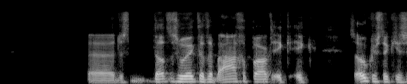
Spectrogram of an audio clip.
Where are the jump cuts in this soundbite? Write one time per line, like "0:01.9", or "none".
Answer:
0:01.3
0:02.7

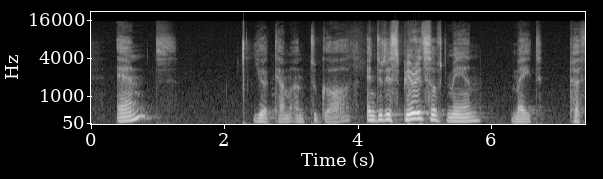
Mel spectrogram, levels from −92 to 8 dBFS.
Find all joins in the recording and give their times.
0:04.1
0:05.3

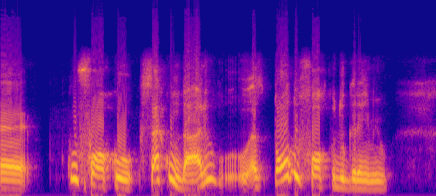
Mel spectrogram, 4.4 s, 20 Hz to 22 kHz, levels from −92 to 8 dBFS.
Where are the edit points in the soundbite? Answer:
none

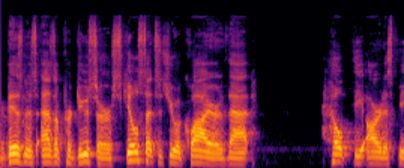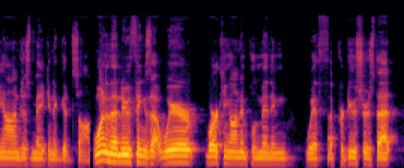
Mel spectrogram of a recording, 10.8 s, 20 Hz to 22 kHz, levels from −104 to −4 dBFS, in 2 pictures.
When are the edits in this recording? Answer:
0:06.6
0:09.7

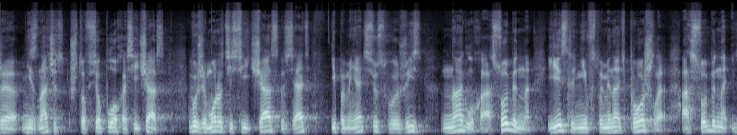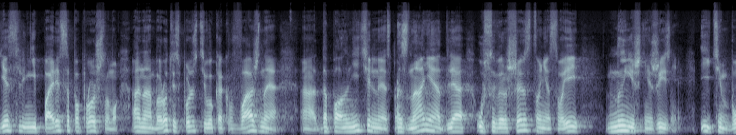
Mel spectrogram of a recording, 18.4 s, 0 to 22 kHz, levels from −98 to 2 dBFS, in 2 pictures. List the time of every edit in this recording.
0:14.1

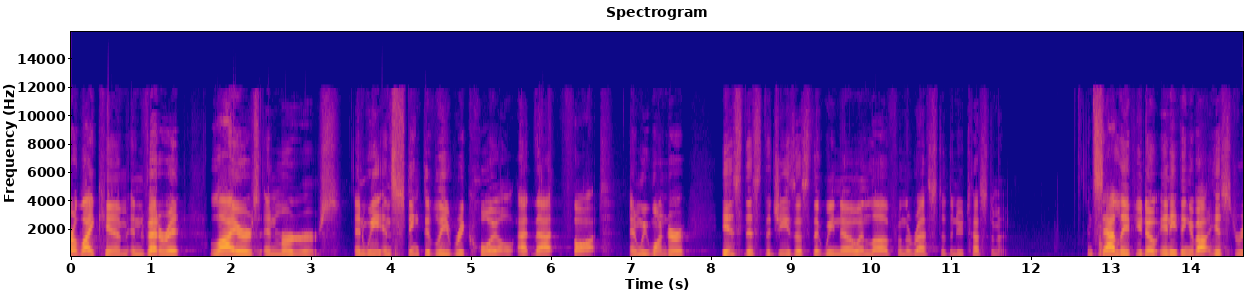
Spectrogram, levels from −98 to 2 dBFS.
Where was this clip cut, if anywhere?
none

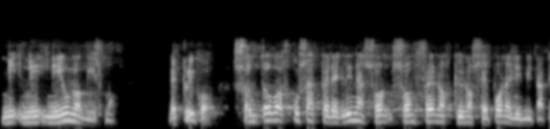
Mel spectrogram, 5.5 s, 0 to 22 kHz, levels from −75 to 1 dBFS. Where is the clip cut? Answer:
none

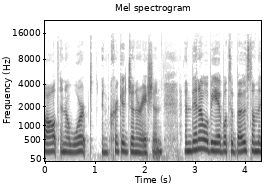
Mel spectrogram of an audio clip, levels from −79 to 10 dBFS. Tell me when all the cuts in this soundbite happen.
0:02.7

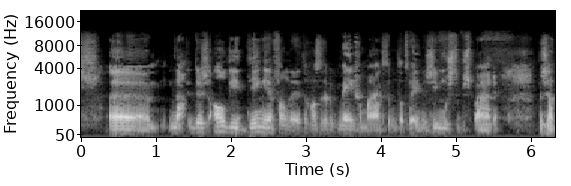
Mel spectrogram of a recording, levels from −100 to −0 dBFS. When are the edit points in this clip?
0:01.4
0:03.0

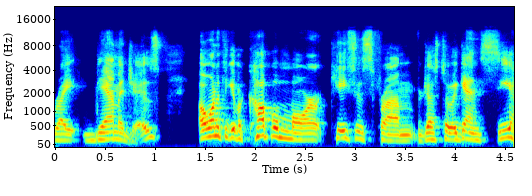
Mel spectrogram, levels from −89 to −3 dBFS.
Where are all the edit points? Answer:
0:01.4
0:03.6

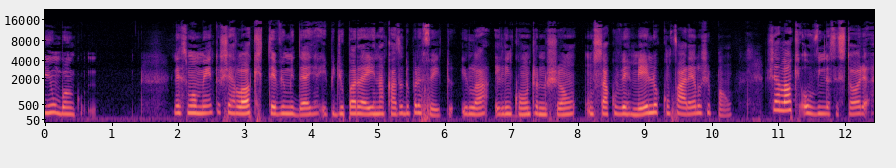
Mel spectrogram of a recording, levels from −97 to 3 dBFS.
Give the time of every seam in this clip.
0:10.8

